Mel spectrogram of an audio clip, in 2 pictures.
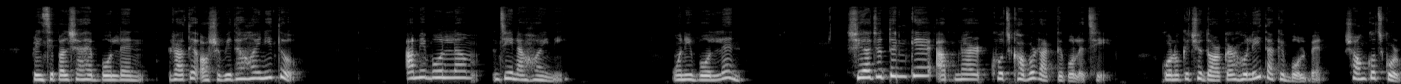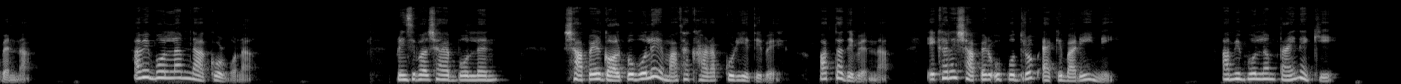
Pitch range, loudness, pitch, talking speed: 205-270 Hz, -21 LUFS, 225 Hz, 120 wpm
